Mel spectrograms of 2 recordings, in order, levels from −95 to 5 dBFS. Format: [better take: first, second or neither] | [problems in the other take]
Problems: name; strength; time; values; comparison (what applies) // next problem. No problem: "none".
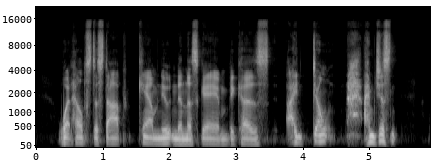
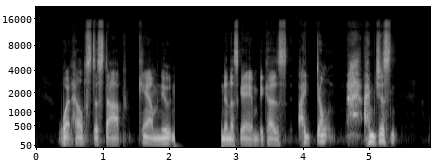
first | audio freezing; at 2 s for 0.5 s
